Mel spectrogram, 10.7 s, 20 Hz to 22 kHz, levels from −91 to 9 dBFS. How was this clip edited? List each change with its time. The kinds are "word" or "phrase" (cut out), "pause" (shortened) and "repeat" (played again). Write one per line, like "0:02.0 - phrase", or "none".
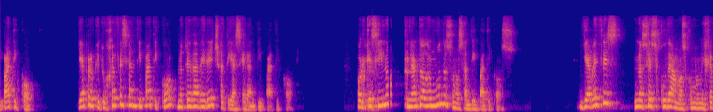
none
